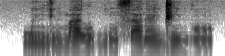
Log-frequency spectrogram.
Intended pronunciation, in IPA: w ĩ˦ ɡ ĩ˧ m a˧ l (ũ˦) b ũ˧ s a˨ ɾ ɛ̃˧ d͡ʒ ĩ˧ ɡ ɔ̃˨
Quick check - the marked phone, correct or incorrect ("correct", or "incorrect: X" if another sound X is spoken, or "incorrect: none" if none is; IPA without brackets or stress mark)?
incorrect: u˦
